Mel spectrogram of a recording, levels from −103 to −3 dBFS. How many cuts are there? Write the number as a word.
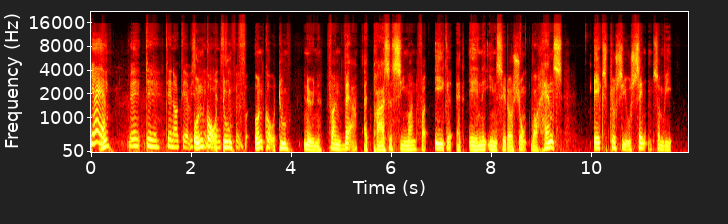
one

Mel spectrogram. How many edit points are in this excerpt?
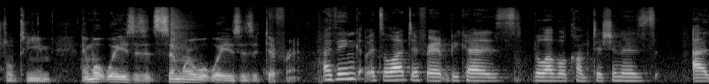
three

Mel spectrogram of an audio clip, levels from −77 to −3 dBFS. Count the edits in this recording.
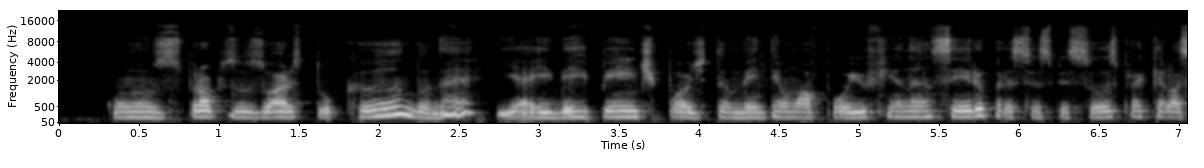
one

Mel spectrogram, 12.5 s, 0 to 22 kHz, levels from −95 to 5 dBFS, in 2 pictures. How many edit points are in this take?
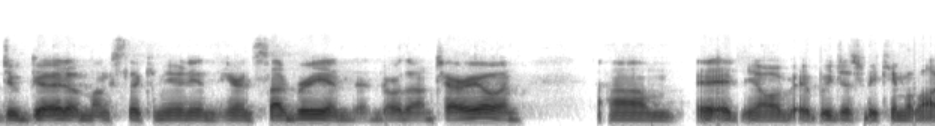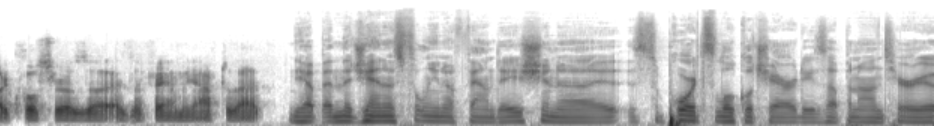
four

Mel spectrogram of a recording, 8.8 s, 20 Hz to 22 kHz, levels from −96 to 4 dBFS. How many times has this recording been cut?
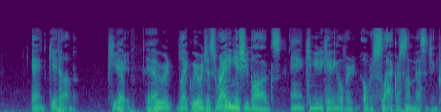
two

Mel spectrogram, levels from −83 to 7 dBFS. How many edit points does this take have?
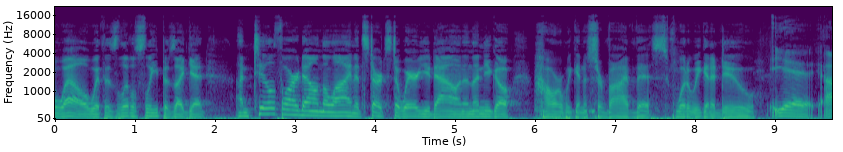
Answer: one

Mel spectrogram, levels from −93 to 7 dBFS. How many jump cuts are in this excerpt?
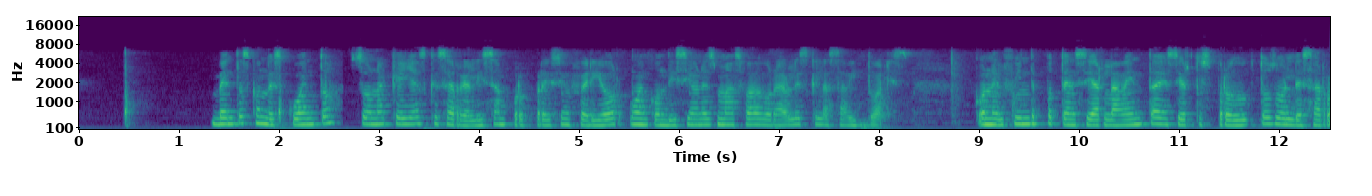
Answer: one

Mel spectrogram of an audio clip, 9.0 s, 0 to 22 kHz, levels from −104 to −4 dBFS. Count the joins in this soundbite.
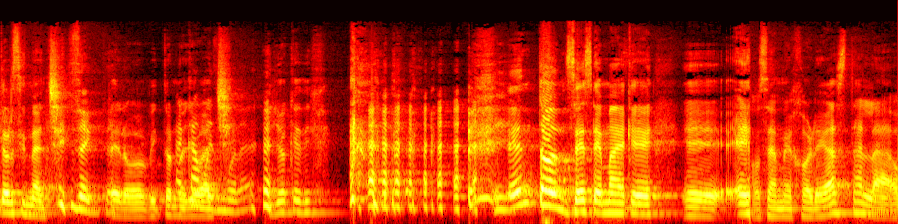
three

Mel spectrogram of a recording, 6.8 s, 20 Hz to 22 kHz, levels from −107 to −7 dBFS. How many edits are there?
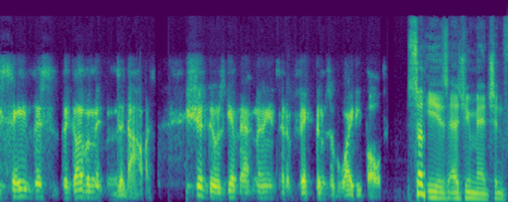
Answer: four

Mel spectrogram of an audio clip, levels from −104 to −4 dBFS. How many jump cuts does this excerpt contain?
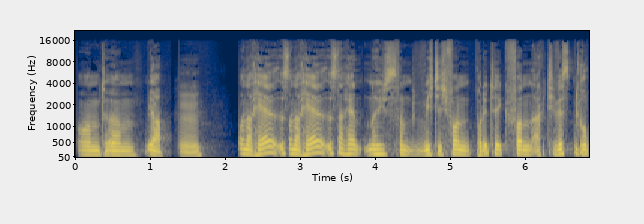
three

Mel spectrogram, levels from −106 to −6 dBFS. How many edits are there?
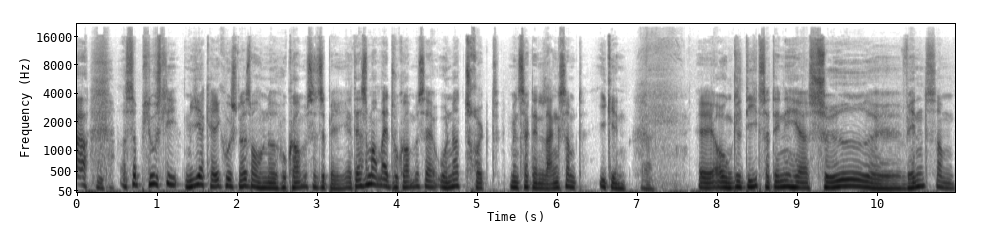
five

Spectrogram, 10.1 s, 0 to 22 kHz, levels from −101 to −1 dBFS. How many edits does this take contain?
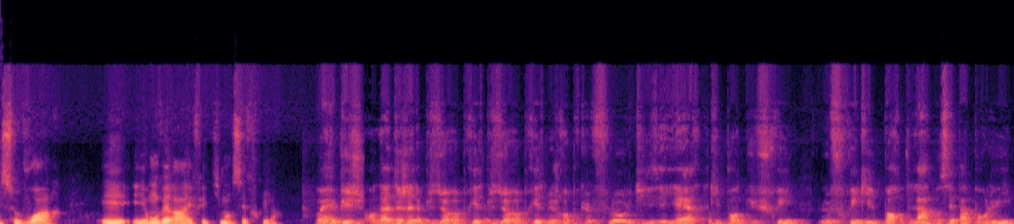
seven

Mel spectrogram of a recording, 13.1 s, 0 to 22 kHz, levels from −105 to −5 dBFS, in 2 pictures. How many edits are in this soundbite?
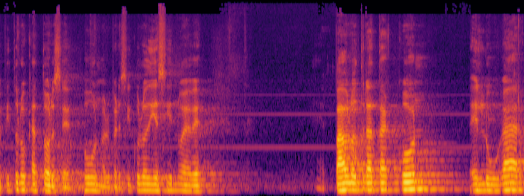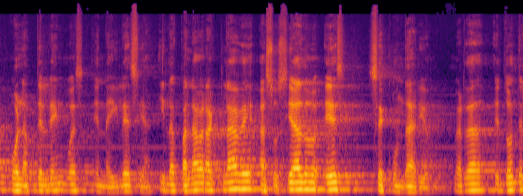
three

